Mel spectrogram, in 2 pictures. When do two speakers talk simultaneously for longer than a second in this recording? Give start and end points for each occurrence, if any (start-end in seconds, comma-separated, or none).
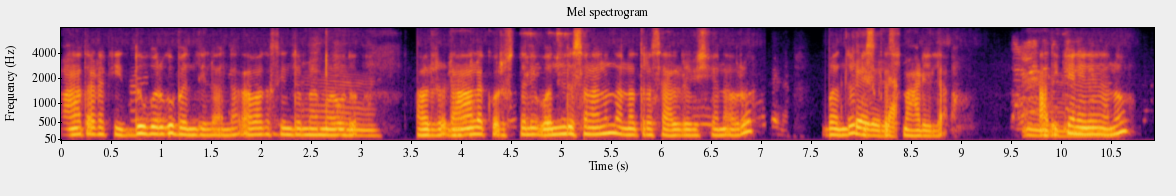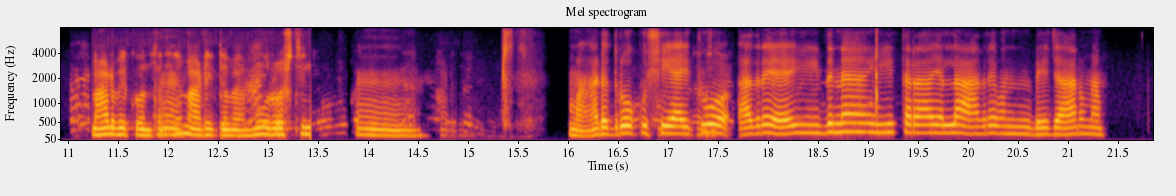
none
